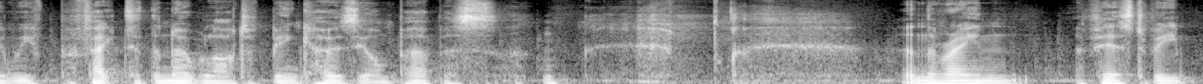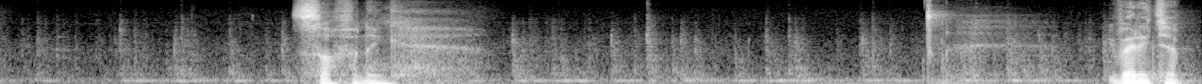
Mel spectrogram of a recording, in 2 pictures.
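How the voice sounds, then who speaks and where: A man acting as a tender, bashful young British man in a soft-spoken ASMR romance audio drama. His voice sits fairly low, and he stammers and hesitates as he gently teases. A clear wash of rain runs behind him. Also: little pitch movement, normal speed, pauses often, a little hiss or hum, close to an everyday voice. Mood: shy, relieved. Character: shy, tender young man confessing love to old friend. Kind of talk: intimate ASMR boyfriend roleplay. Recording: clear background ambience of rain. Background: rain ambience.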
